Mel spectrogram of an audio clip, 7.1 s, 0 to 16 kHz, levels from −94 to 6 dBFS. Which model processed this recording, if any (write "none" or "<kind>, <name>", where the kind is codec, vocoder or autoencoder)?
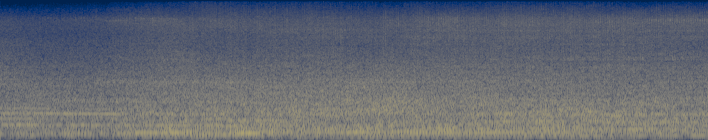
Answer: none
